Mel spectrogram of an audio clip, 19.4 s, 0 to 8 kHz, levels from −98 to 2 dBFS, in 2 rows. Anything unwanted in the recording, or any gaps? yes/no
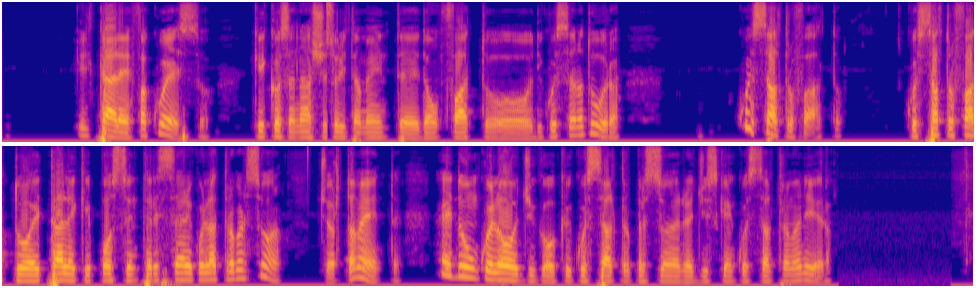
no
